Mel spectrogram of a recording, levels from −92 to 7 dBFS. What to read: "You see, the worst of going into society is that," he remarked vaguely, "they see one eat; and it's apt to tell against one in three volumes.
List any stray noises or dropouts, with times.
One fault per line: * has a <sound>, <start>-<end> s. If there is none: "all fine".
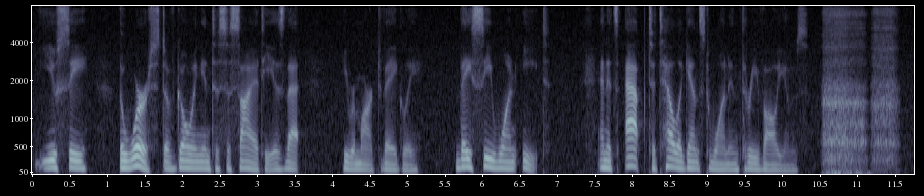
* has a breath, 10.5-11.6 s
